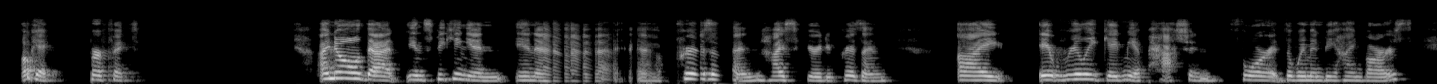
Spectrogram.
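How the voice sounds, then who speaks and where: Over a quiet background, a woman of medium pitch speaks fairly slowly with ordinary pitch variation and long, frequent pauses. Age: 60s. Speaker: author and speaker. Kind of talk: interview testimony.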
